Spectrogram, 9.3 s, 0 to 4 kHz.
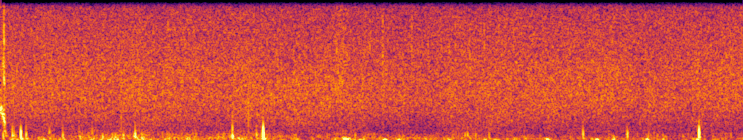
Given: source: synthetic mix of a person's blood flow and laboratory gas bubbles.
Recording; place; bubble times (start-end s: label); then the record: Doppler ultrasound of blood flow; subclavian vein
0.00-0.12 s: bubbles
From the record:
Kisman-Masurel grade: 221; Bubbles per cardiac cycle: several, 3 to 8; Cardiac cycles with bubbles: 10 to 50%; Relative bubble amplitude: barely perceptible (0.100 to 0.250); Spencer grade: 2 (many but less than half of the cardiac periods contain bubble signals, singularly or in groups); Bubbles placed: anywhere in the cardiac cycle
